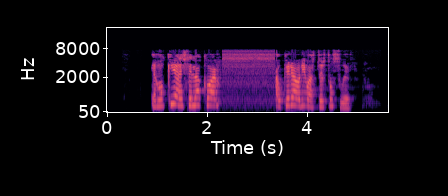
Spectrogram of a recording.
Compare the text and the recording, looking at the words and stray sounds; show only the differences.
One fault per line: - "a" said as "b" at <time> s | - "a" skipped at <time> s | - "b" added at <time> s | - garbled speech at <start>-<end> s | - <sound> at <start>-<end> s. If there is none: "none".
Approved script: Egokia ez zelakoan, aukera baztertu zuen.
- "hori" added at 3.8 s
